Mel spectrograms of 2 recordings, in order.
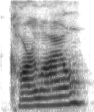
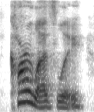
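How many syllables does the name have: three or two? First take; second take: two; three. First: The name is said with two syllables. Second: The name is said with three syllables. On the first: The speaker calls it right. "what is his real name" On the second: The speaker calls it wrong. "I mispronounced"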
